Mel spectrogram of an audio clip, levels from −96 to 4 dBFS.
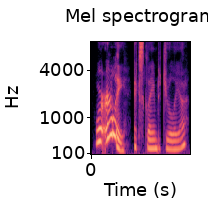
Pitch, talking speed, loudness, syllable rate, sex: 240 Hz, 120 wpm, -16 LUFS, 6.2 syllables/s, female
